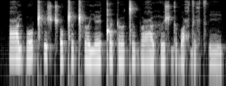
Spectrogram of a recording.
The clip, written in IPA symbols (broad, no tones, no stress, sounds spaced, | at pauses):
ʕ ə j ɓ o ǁʰ i ʃ t͡ʃʼ o ǁ ɨ ǁʰ ɵ j e ǃ ɘ ʈ ɵ ǀ ɨ b ɵ ʕ ɨ h ɨ ʃ ɡ ɘ ɓ ɔ ħ d e x t͡sʼ i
